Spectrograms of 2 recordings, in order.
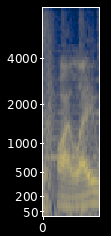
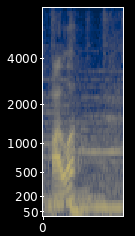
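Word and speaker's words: Islay: pull me pull me up for calling an ilay whiskey it is pronounced Isa uh and then the hazut component comes from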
